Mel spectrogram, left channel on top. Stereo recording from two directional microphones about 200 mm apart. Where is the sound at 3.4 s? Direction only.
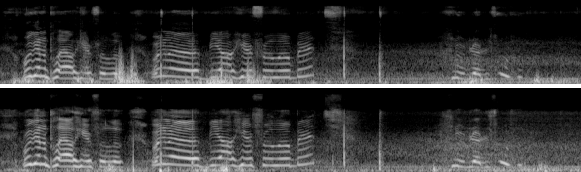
55° left (ahead or behind).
